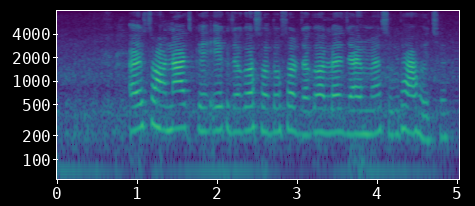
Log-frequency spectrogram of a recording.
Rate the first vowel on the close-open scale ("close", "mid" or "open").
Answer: mid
